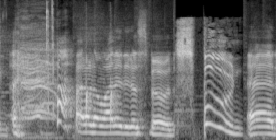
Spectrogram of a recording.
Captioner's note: laughs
